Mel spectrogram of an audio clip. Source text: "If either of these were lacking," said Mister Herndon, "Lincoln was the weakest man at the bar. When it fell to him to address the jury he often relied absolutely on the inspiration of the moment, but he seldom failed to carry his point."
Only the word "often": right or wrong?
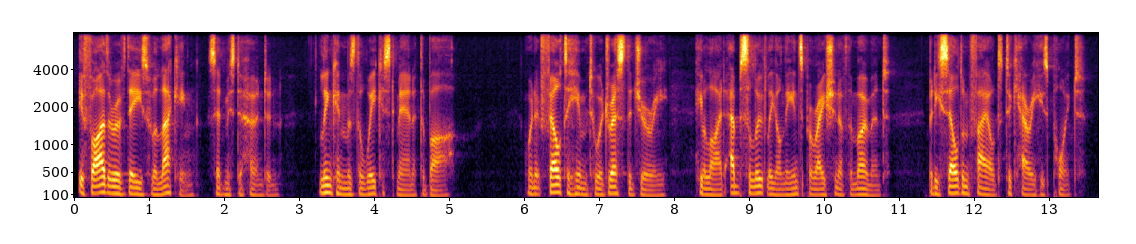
wrong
